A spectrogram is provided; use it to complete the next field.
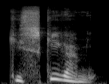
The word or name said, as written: Kisukigami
